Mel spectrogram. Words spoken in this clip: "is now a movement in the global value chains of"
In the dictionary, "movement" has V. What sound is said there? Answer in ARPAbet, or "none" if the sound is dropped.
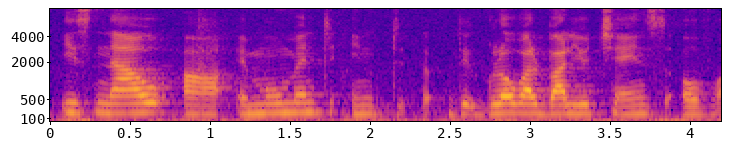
none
